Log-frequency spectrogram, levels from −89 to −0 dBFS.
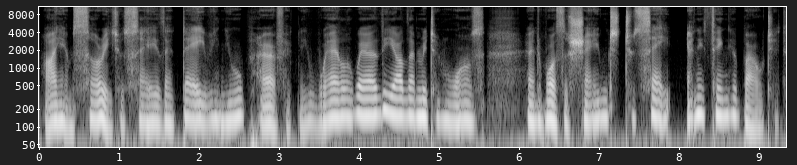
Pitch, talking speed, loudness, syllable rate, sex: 130 Hz, 150 wpm, -18 LUFS, 4.2 syllables/s, female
